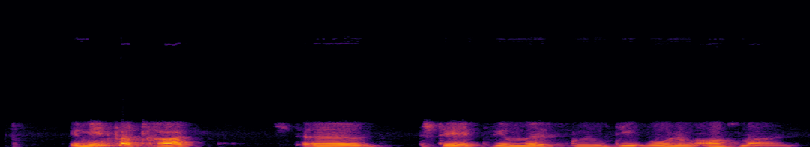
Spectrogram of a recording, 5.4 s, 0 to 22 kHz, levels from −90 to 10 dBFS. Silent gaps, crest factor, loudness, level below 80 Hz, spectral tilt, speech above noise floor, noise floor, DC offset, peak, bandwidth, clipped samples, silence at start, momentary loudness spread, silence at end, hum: none; 18 dB; -20 LUFS; -56 dBFS; -12.5 dB/octave; 44 dB; -63 dBFS; under 0.1%; -2 dBFS; 3.9 kHz; under 0.1%; 0.45 s; 13 LU; 0.15 s; none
